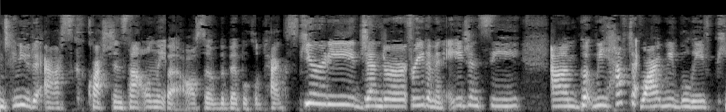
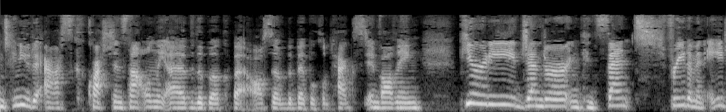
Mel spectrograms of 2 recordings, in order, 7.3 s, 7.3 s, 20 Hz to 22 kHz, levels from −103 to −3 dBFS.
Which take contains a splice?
first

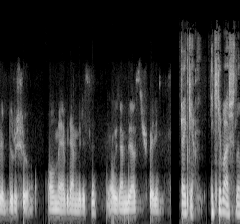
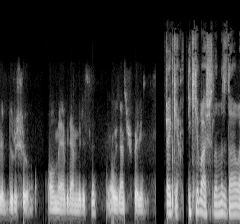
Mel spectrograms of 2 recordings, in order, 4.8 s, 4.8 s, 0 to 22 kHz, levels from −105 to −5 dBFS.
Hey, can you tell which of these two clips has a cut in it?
second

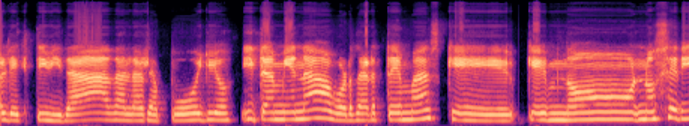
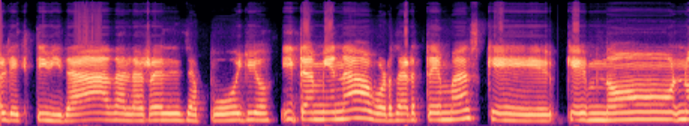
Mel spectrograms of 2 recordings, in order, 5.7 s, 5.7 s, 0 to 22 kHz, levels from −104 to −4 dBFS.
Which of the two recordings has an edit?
first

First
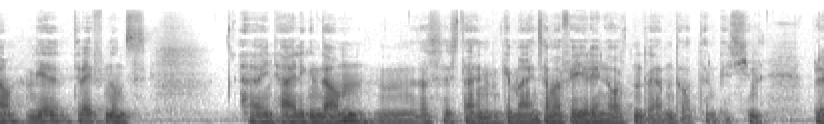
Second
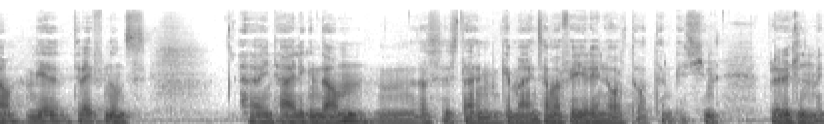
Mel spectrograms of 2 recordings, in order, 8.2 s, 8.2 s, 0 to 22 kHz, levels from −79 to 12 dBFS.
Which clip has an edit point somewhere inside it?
second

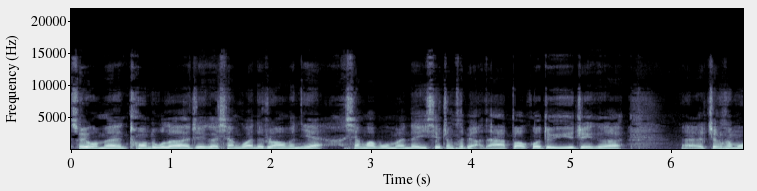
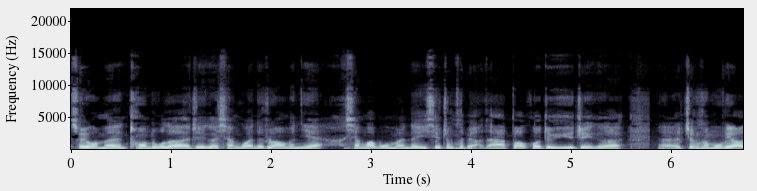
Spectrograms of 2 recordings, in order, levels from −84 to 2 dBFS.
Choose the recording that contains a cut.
second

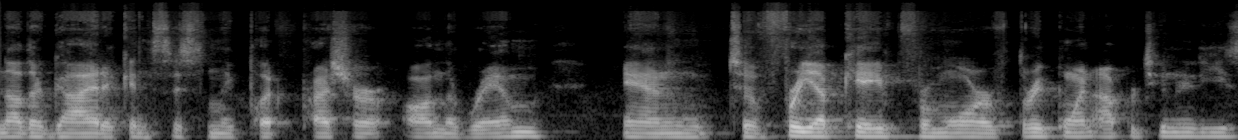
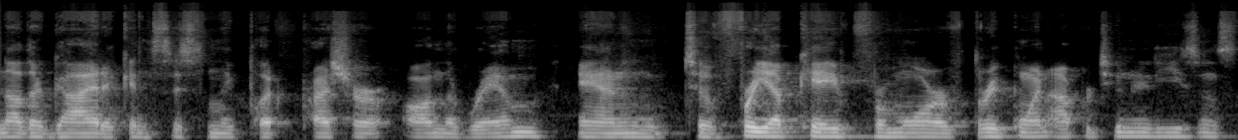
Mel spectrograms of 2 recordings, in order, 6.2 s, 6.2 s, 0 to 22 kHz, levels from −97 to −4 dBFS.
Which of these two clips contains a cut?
second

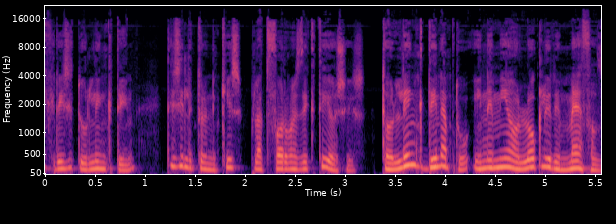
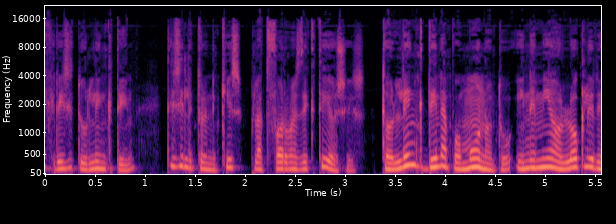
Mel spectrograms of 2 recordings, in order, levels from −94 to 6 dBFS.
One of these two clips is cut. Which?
first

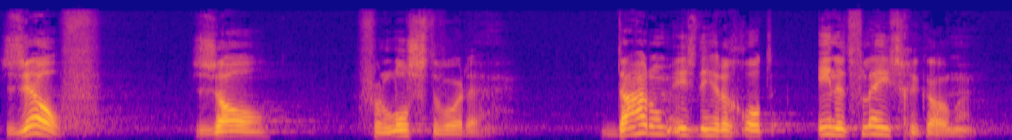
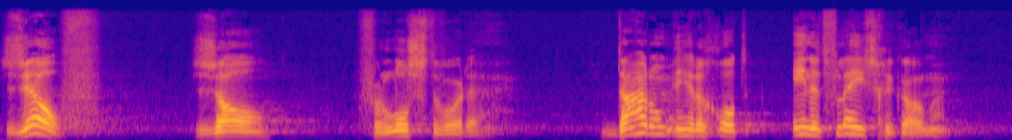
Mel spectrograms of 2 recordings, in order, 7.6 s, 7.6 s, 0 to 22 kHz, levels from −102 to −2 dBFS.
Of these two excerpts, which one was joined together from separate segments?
second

